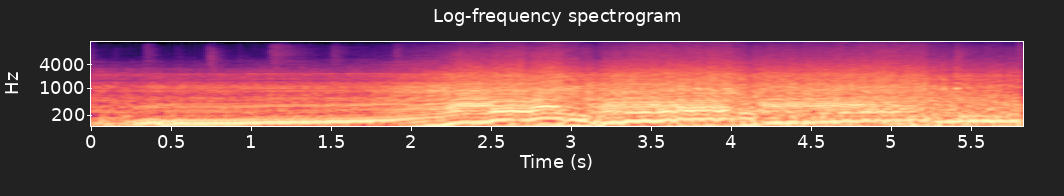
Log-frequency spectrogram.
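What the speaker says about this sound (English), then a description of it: "Just listen for yourselves how this was sounding from my perspective. These are stock exhausts." Stock-exhaust Ducati V-twin motorcycle, a 1262 cc Testastretta DVT XDiavel, heard from the rider's seat as a steady loud engine drone that climbs in pitch while accelerating through the gears, with no talk over it.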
